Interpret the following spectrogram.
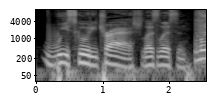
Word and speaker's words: Uy Scuti: We Scooty. The biggest star in the universe. That's how you pronounce it.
